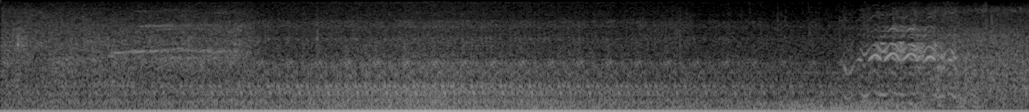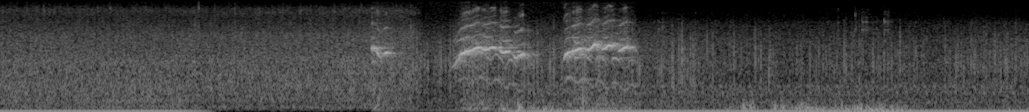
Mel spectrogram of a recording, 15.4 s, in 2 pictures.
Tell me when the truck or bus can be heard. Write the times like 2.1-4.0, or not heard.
0.0-9.3, 11.7-15.3.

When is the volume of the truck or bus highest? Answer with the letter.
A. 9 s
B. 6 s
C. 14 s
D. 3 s
D.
